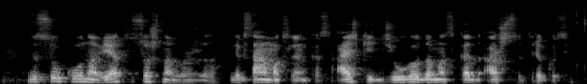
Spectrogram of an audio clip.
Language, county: Lithuanian, Telšiai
